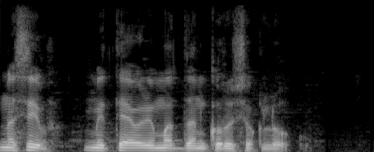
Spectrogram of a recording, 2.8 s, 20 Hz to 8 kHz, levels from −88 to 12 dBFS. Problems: background sounds at intervals, background conversations at intervals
